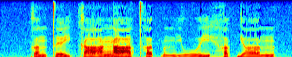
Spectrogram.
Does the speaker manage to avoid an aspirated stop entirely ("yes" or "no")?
no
